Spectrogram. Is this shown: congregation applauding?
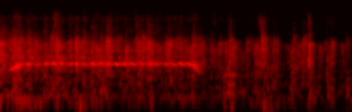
yes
